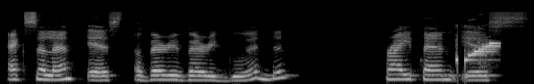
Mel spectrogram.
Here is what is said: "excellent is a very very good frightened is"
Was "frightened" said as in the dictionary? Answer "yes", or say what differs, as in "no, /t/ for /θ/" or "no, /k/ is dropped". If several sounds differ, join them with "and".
no, /d/ is dropped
